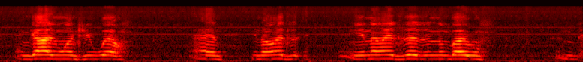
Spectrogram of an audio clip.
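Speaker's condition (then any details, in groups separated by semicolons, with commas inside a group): Cerebral palsy, spastic, mild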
